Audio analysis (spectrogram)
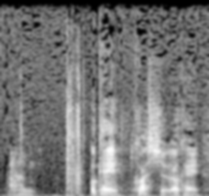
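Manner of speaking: normal talking voice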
